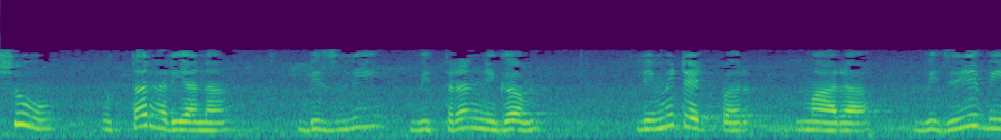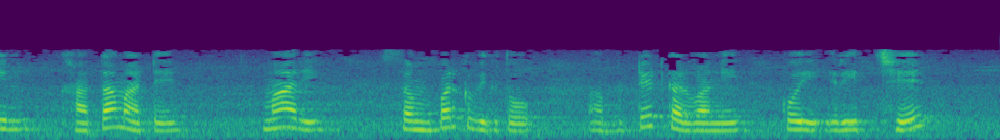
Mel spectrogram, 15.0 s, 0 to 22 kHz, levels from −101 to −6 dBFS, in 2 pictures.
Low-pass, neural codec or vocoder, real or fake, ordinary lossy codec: 7.2 kHz; none; real; MP3, 24 kbps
